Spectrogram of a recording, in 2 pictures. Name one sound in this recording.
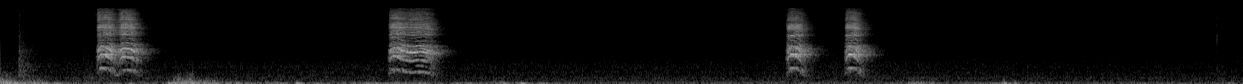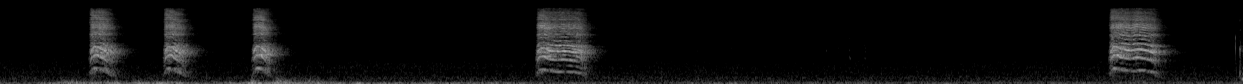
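A crow caws loudly nearby, in short harsh calls.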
